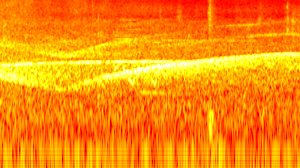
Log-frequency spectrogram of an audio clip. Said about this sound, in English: But on the way there, fire trucks are racing past you.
